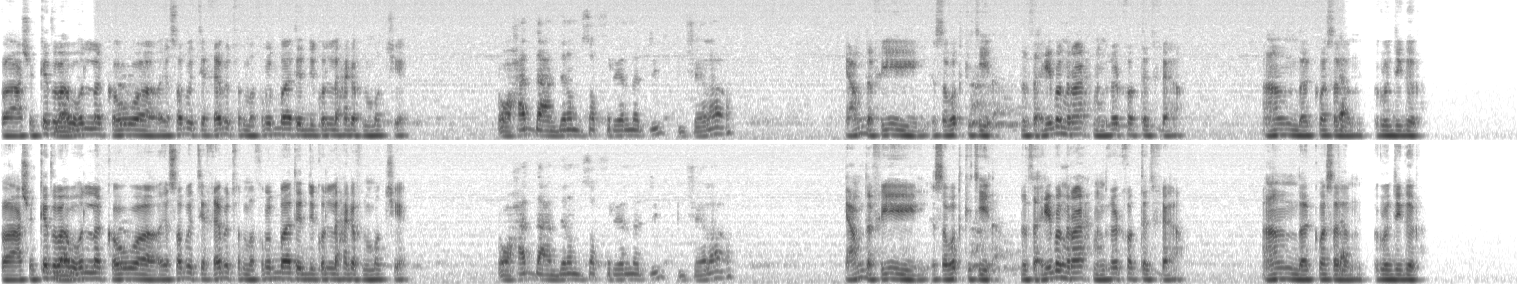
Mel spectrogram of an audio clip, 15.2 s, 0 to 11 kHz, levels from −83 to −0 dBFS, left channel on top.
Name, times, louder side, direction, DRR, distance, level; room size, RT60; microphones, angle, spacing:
voice 1, 0.0-4.1 8.5-11.8 12.6-14.2, right 2 dB, 70° right, 0.7 m, -28 dB
sound 1, 0.9-13.5, left 4 dB, 35° left, 0.8 m, -49 dB
voice 2, 5.0-7.3 13.4-13.5, left 2 dB, 85° left, 0.9 m, -32 dB
3.3 x 2.5 x 3.3 m
head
